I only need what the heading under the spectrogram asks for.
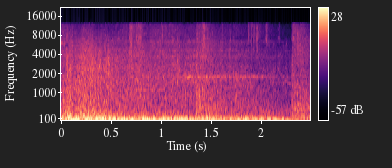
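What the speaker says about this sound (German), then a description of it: "Sprengen Sie die Station" A station blows up in the video game Kane and Lynch 2, a loud booming explosion that rumbles and fades over a couple of seconds, with no voices.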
